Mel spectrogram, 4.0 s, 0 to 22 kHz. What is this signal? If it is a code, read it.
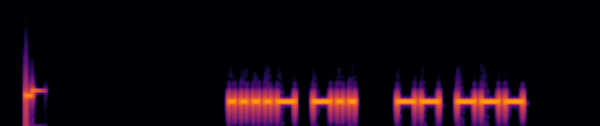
Morse code, heard as a keyed tone, about 29 wpm, 700 Hz. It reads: 4D MO
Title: Field Day Exchanges Encore - 30wpm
